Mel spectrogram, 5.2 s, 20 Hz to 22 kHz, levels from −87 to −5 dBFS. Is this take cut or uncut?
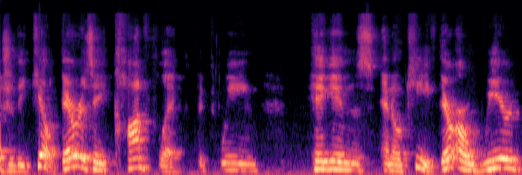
uncut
